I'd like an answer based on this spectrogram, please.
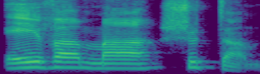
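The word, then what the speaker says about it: evaṃ me sutaṃ: written in pew script but the pronunciation is eva ma shuttum thus have i heard in pali and so again interesting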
